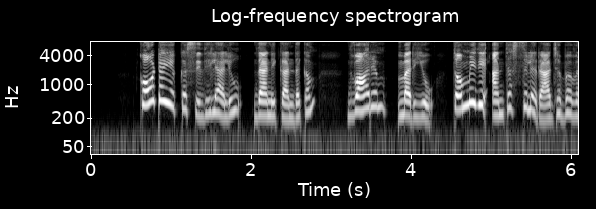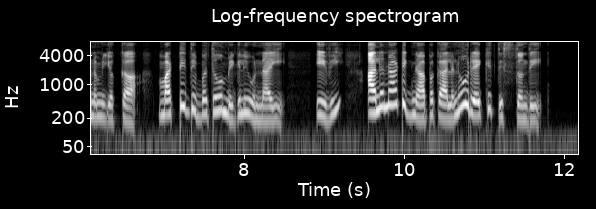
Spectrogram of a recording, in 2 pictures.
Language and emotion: Telugu, neutral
